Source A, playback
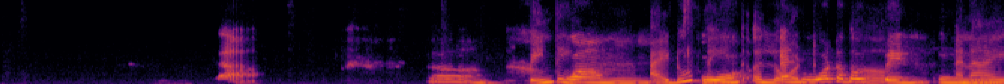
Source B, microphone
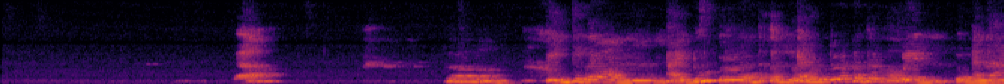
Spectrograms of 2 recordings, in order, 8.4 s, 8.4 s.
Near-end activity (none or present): none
